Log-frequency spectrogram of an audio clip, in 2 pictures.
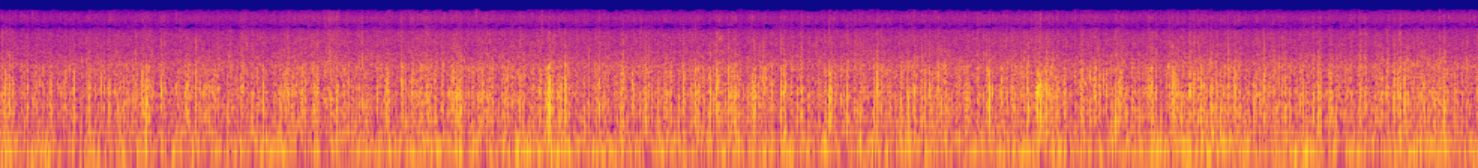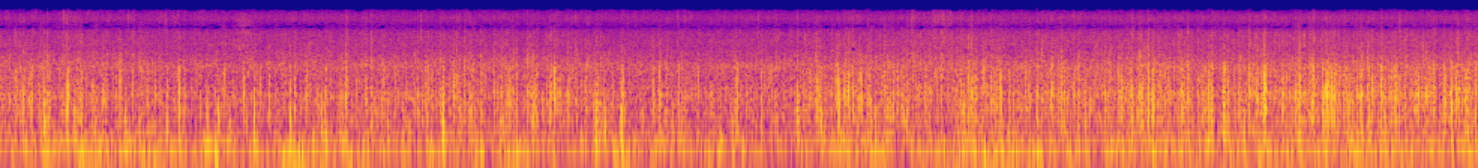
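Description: Steady heavy rain falling: an even hiss, dense with the ticks of individual drops hitting surfaces.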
